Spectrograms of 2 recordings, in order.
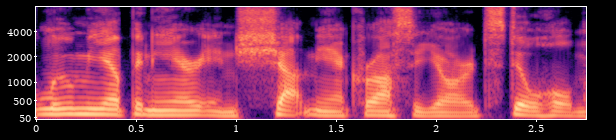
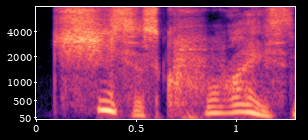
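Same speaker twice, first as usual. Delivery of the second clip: high, drawn-out disbelief; retold appalled outburst, slow and high; shocked exclamation; 8 semitones higher, much slower than usual. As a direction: stretch it out, pitched up in alarm. Retold shock at nurse's remark.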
